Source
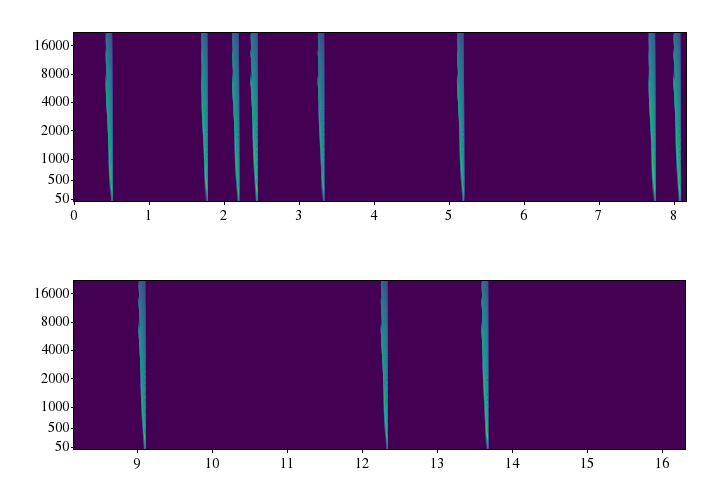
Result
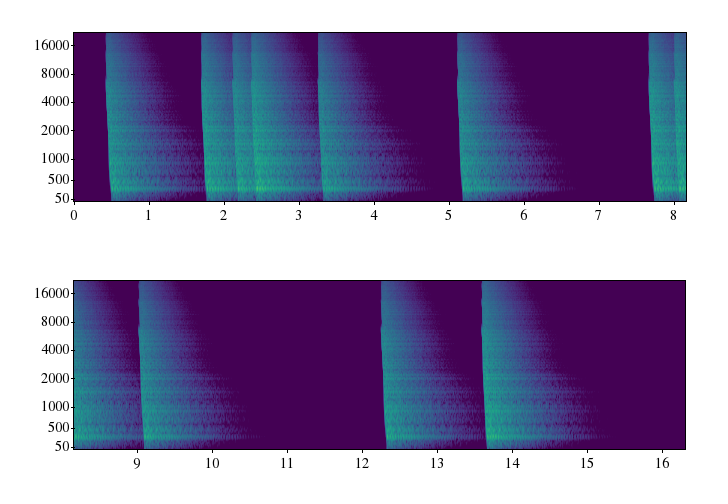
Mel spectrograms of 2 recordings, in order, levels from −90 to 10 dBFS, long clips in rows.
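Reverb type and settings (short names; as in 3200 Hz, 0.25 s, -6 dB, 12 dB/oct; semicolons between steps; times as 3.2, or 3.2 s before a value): FDN reverb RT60 1.5 s, low-frequency decay 1×, high-frequency decay 0.75×, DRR -9.5 dB; gain -11 dB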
